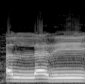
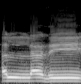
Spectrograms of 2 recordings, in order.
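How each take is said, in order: Both takes have the same delivery.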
